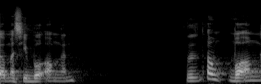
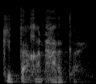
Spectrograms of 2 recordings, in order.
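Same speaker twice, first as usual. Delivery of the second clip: whisper; 6 semitones lower, 8 dB quieter than usual. Acted. Hushed conclusion.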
